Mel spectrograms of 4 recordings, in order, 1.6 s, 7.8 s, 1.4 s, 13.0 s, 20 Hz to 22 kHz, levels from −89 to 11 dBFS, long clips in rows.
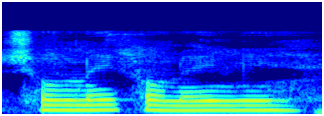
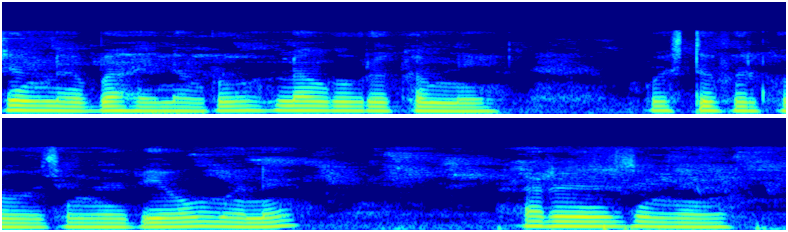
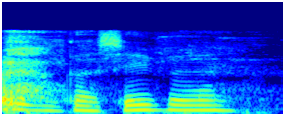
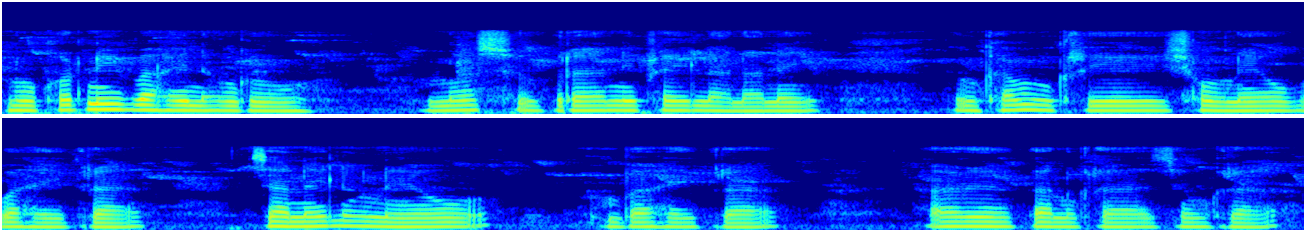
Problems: low volume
